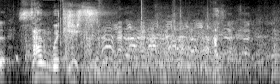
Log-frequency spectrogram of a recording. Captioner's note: audience laughing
